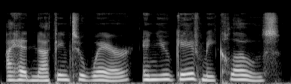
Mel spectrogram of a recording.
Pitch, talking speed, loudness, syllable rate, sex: 200 Hz, 205 wpm, -15 LUFS, 4.5 syllables/s, female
